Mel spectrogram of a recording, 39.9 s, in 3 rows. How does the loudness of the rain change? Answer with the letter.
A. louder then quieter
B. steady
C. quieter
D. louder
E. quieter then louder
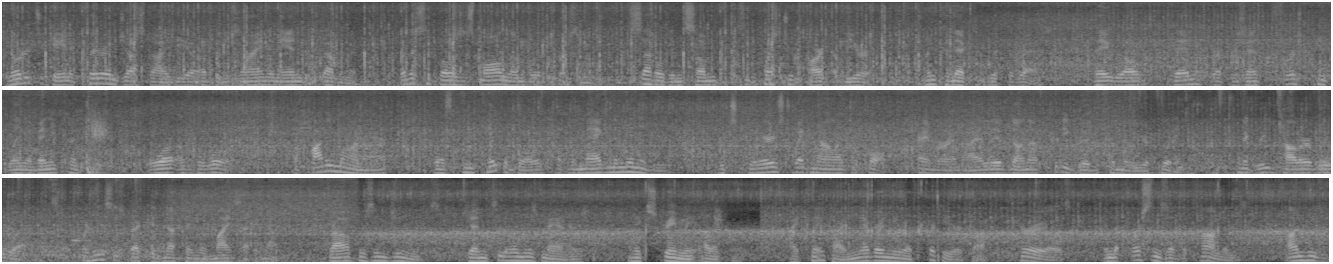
B.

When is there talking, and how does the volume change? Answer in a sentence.
The talking can be heard from 0.0 to 39.8 s, at a steady volume.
